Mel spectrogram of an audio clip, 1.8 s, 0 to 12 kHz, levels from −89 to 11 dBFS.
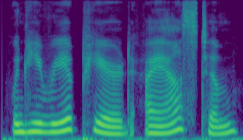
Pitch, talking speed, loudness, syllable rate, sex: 200 Hz, 195 wpm, -15 LUFS, 5.6 syllables/s, female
